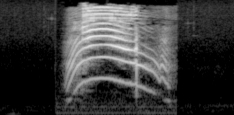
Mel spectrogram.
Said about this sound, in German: Es maunzt, als ob es noch zu klein wäre zum Miauen.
